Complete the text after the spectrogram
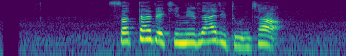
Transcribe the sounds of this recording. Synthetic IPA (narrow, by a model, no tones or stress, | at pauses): sʌt̪ːad̪ekʰinird̪ʱaɾit̪ɦunt͡sʰʌ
